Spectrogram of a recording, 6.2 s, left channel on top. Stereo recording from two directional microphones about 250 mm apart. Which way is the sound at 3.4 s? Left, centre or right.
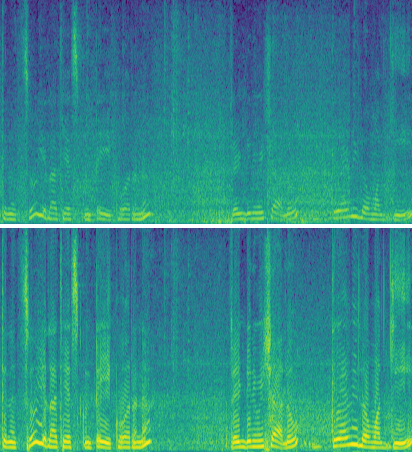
Right.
